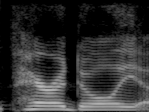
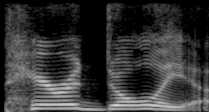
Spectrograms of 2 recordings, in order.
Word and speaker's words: pareidolia: This is called the paridolia effect. And this is kind of a big word, so I'm going to say it twice so that you can feel comfortable with the pronunciation. The paridolia effect is when people see patterns, inadimate objects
